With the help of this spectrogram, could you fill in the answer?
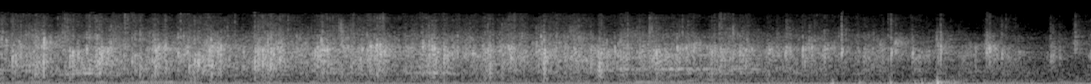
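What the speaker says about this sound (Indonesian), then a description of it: "Saya minta tepuk tangan untuk Ibu Lili Wahid." An audience at an evening Suluk Maleman gathering in Pati, Central Java, breaks into sustained applause for an honored guest, a dense, even roar of clapping from a large crowd.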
